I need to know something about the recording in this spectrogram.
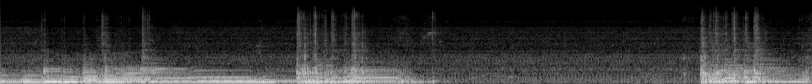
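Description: Electric bass guitar played live through an amplifier: held low notes, then a single struck chord about three seconds in that rings out and fades, a pause, and another struck chord near the end.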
